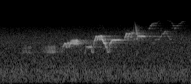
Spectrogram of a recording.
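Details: On a horse trail in West Glacier, Glacier National Park, Montana, among blooming wildflowers, a Swainson's thrush sings a soft, fluting phrase spiralling upward over about a second. It sounds faint and distant, as these thrushes can when singing quietly, against quiet hiss.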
